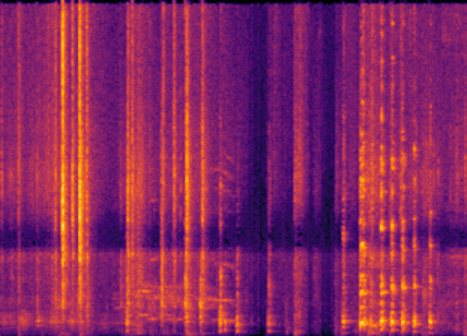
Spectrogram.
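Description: Rooster clucking, with a quick run of short, loud clucks near the end. A few sharp knocks come about a second in.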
